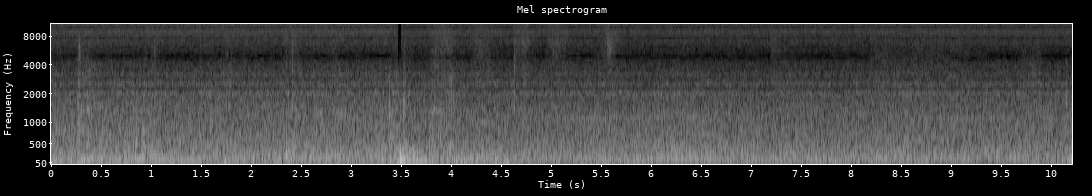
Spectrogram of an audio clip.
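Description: Steady low rumbling background noise, with one sharp knock about three and a half seconds in.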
